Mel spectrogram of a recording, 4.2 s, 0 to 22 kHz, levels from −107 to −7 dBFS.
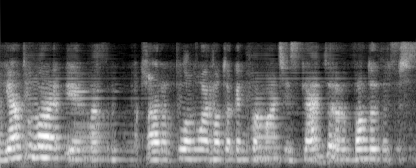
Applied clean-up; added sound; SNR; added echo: neural mask model DeepFilterNet 3.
